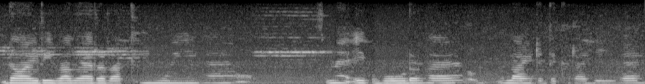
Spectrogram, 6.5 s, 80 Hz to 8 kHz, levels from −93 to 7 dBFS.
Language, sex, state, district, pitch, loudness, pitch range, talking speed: Hindi, female, Chhattisgarh, Bilaspur, 210 Hz, -17 LUFS, 205-215 Hz, 120 wpm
